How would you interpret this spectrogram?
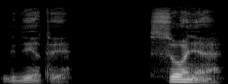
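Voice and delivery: soft, low, searching call; barely audible, calling for someone missing; whisper. A narrator's reading. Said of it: "прошептал он". (тихий слабый шёпот)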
